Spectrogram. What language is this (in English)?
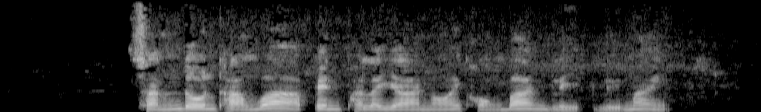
Thai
